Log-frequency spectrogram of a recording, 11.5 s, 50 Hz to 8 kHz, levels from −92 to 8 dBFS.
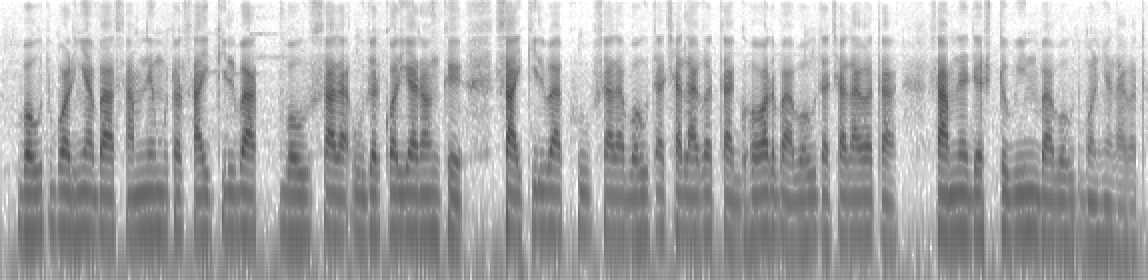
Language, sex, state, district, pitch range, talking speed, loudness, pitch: Bhojpuri, male, Bihar, East Champaran, 110-120 Hz, 160 wpm, -30 LUFS, 115 Hz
